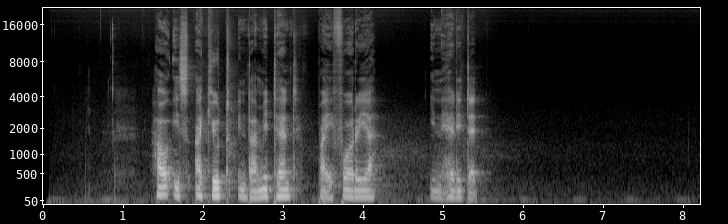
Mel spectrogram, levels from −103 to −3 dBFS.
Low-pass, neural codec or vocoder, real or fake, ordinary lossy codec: none; none; real; none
